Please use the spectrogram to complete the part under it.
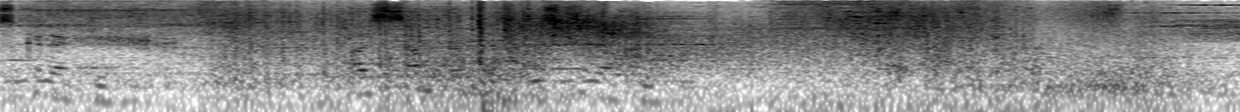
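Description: A tower crumbles and explodes with a loud rumbling blast.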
